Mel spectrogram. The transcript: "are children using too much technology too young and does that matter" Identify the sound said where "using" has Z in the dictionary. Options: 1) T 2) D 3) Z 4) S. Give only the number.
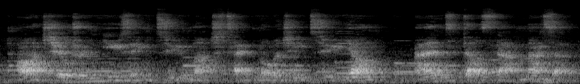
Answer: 3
